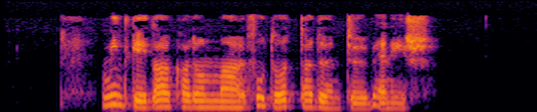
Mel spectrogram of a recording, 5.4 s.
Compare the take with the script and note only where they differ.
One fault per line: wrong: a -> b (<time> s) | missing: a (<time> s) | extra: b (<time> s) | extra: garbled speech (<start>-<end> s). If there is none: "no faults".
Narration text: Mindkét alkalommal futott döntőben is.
extra: a (3.0 s)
